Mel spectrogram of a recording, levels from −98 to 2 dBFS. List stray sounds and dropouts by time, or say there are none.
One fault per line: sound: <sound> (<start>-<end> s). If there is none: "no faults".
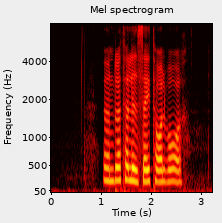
no faults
